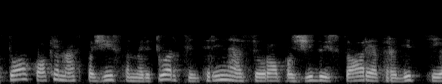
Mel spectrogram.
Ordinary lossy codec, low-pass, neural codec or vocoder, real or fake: AAC, 16 kbps; 7.2 kHz; none; real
